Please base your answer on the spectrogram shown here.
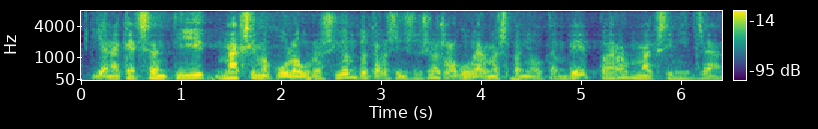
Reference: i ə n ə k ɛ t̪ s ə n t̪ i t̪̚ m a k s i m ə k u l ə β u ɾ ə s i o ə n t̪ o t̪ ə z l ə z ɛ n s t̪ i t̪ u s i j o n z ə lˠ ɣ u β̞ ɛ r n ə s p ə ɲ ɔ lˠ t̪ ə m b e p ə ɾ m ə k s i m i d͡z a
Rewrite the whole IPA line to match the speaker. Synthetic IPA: i ə n ə k ɛ t̪ s ə n t̪ i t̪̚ m a k s i m ə k u l ə β u ɾ ə s i o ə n t̪ o t̪ ə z l ə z i n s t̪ i t̪ u s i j o n z ə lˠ ɣ u β̞ ɛ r n ə s p ə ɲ ɔ lˠ t̪ ə m b e p ə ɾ m ə k s i m i d͡z a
